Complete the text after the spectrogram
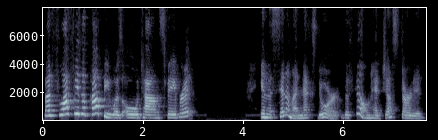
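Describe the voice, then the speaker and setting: Animated, slow-paced woman reading a storybook. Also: mid-range voice. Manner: dramatic, deliberate storytelling. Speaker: children's picture-book reader. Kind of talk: expressive storybook read-aloud.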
